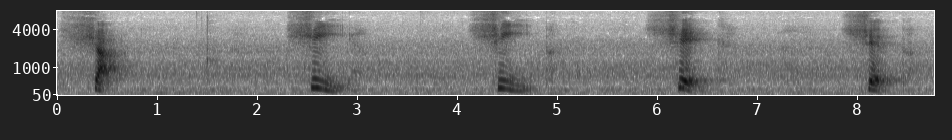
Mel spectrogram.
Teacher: Voiceless palato-alveolar fricative sound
